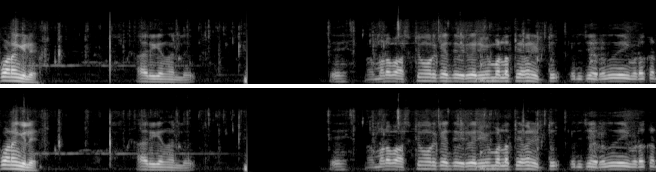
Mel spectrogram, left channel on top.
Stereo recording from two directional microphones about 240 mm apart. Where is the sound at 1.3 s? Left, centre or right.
Centre.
